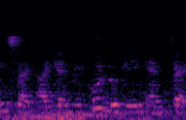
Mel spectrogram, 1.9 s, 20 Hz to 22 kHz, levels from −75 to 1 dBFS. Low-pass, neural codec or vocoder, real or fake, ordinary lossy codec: 7.2 kHz; vocoder, 44.1 kHz, 128 mel bands, Pupu-Vocoder; fake; AAC, 32 kbps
